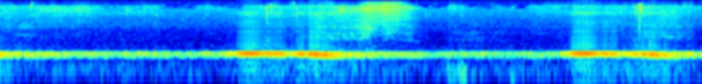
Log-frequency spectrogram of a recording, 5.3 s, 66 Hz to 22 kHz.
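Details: Blue whale song recorded 650 miles away, sped up 30 times to audible pitch: a steady unbroken hum that swells gently in loudness; one note lasts 25 seconds, repeated every 71 seconds in the North Atlantic.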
